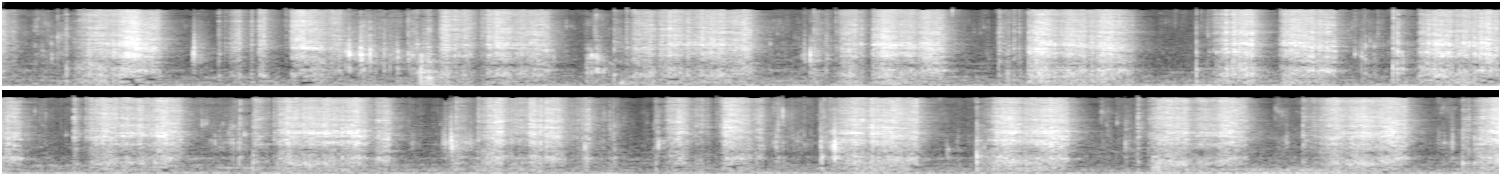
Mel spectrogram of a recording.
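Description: A hand-sized, flat, solid chunk of dried sand and cement is held over a tub of water and shaved with a metal knife blade, and powder falls off. The blade makes bright, dry scratching and rasping strokes, repeating roughly once a second at an uneven pace, with short pauses between them.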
